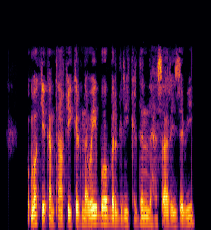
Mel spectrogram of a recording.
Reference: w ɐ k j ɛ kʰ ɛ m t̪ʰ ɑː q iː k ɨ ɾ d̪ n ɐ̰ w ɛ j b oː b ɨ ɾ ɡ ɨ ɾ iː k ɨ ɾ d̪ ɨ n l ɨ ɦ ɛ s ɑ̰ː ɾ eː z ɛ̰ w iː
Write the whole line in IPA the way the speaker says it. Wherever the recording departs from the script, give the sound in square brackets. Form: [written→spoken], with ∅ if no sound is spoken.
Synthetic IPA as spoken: w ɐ k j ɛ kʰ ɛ m t̪ʰ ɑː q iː k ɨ ɾ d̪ n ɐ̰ w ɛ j b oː b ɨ ɾ ɡ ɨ ɾ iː k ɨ ɾ d̪ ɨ n l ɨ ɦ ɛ s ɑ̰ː ɾ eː z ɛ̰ w iː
